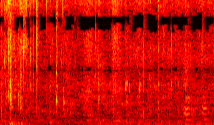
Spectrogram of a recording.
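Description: Wet fish being handled: a soft knock right at the start, then faint small wet clicks and ticks as the slippery mullet are picked up and turned over.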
